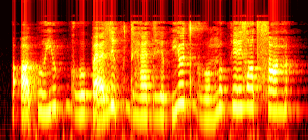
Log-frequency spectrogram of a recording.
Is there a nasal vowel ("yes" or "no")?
no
